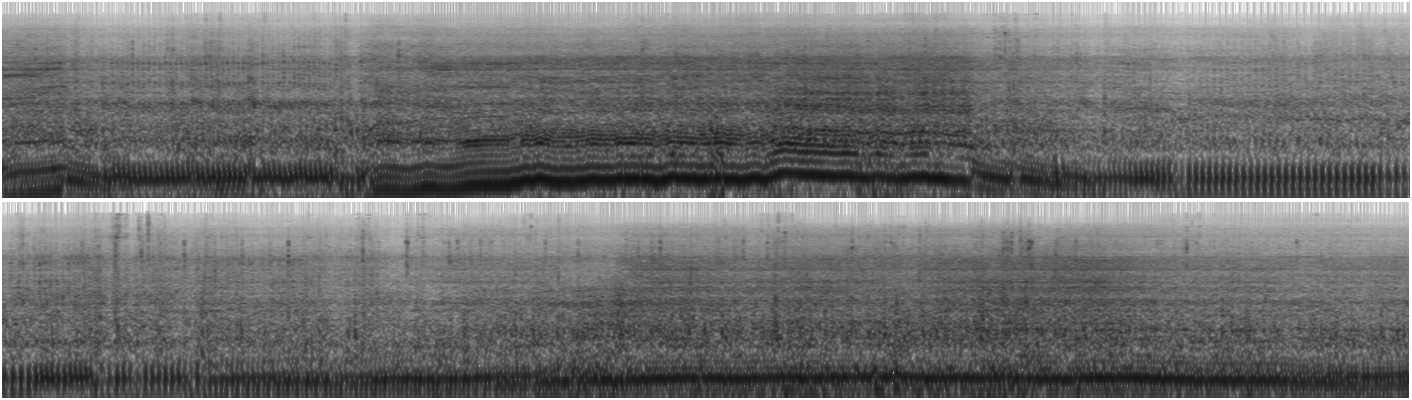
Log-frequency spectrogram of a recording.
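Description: Motorcycle engine running under load on a dirt trail. The revs climb for several seconds, fall back, then hold steady.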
